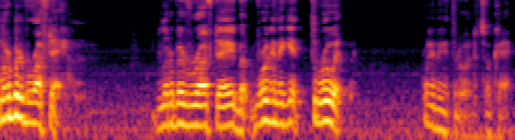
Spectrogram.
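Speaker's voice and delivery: teary, high crying voice. Speaker greets the girls and admits to crying; speak while crying. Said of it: "I I am crying".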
